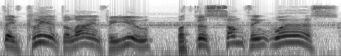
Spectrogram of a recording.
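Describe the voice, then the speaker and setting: A man's voice: mid-range voice, sing-song, unhurried, fairly bright tone, a little hiss or hum. A man voicing a kindly, nervous little tram engine who stammers when frightened, in a storybook tale. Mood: anxious. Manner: stammering, timid.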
